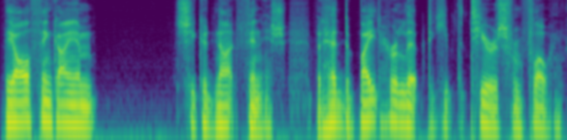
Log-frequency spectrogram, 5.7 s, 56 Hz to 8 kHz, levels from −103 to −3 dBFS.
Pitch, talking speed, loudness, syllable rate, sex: 95 Hz, 220 wpm, -20 LUFS, 5.1 syllables/s, male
